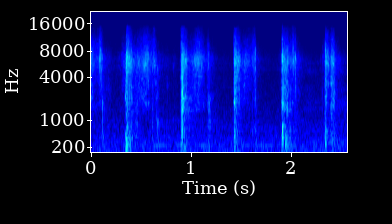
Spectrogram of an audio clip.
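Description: Spirit Animal Oracle cards being shuffled by hand, with five crisp riffling bursts at an even, unhurried rhythm, close and fairly quiet, with no voice.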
